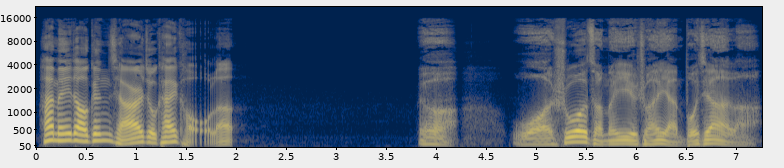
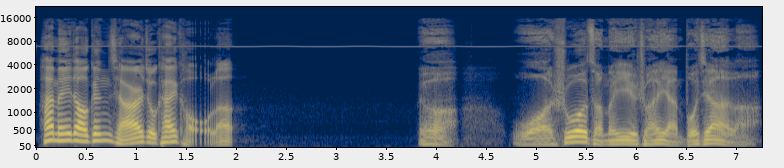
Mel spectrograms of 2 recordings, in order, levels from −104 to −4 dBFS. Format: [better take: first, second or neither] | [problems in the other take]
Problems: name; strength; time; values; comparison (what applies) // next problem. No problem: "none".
first | high-pitched whine; faint; throughout; 7 kHz, 30 dB below the speech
